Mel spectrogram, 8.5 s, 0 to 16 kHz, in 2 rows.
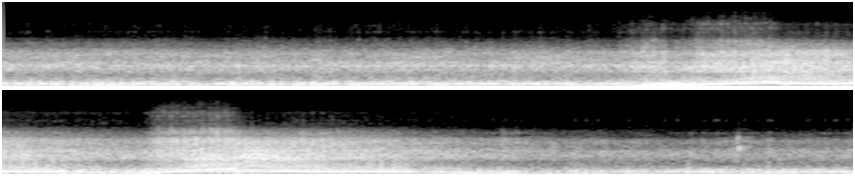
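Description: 1951 Mercury convertible's 350 small-block Chevy V8 idling through twin tailpipes. It is revved twice, about three seconds in and again about five seconds in, each rev rising and then falling back to idle.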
